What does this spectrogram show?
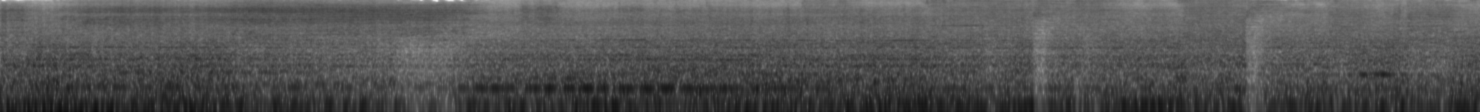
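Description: Several Norfolk Southern diesel-electric freight locomotives passing close at speed: engines running with a steady low drone over the rumble of steel wheels on rail. Near the end the covered hopper cars behind them roll by with wheel and rail noise.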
